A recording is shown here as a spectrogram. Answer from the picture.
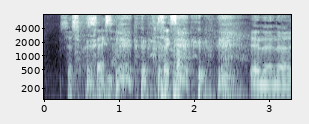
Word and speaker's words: Caesar: It's pronounced Cesar. Cesar Cesar Cesar.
